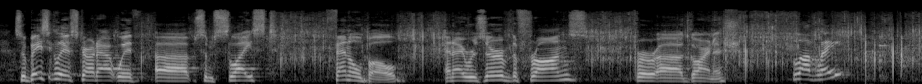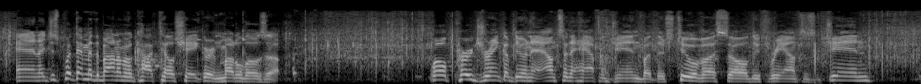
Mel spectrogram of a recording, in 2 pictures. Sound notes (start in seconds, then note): none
